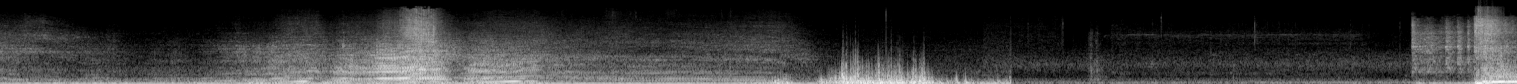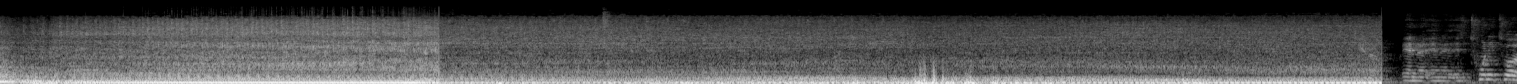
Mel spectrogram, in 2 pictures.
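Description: Phone-recorded clips of a Dodge Charger SRT8 392's 6.4-litre HEMI V8 running and revving. There are short loud bursts about 4 seconds in and around 8 to 10 seconds, then a quieter stretch. From about 15 seconds a loud, steady, deep engine drone carries on until shortly before the end.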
